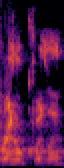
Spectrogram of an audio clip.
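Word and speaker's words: Renold Quinlan: That's how you pronounce his name, right? Yeah, Renaud Quinlan.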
